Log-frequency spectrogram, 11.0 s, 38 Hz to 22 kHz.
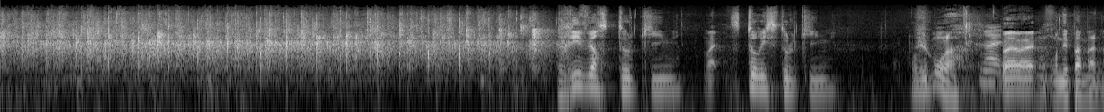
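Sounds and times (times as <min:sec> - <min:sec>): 
crowd applauding a speaker after a talk: 0:00.0 - 0:05.9
speech: 0:05.6 - 0:08.4, 0:09.1 - 0:11.0.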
